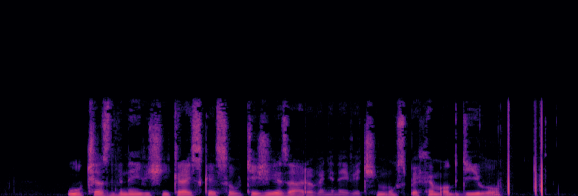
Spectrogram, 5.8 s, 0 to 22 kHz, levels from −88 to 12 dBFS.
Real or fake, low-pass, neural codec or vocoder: real; 10.8 kHz; none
